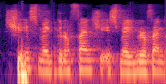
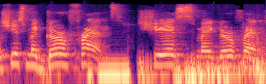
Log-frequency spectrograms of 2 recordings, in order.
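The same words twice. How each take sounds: First: Put-on SHE IS MY GIRLFRIEND with IS as its own syllable; long-winded full form. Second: Put-on SHE'S MY GIRLFRIEND, slow, with "she's" as one syllable; contracted form. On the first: Teacher shows learners the needless long form, "she is" uncontracted. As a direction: keep "she" and "is" apart in "she is my girlfriend". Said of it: "nggak perlu bertele-tele bilang". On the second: Teacher gives learners an example sentence, "she's" contracted and slowly modelled. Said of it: "Bisa lebih cepat ya bacanya". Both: Shown as a demonstration.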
